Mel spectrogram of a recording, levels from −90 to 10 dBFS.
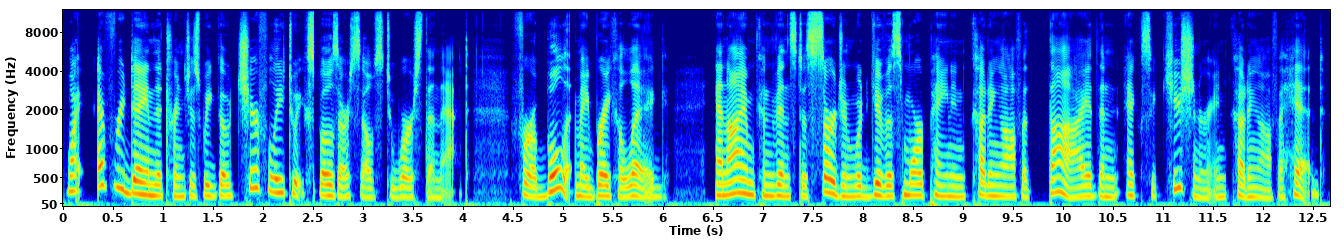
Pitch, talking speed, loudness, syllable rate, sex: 190 Hz, 220 wpm, -20 LUFS, 5.9 syllables/s, female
